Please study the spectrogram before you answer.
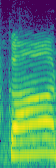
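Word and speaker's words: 日: Bueno, no importa, que son irregulares, pero ahí se pronuncia ka. O sea, ese carácter se pronuncia ka.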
